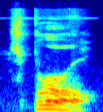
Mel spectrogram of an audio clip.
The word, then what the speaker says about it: Sprewell: It's like Sprewell Bluff, right below there. It's pronounced Sprull.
